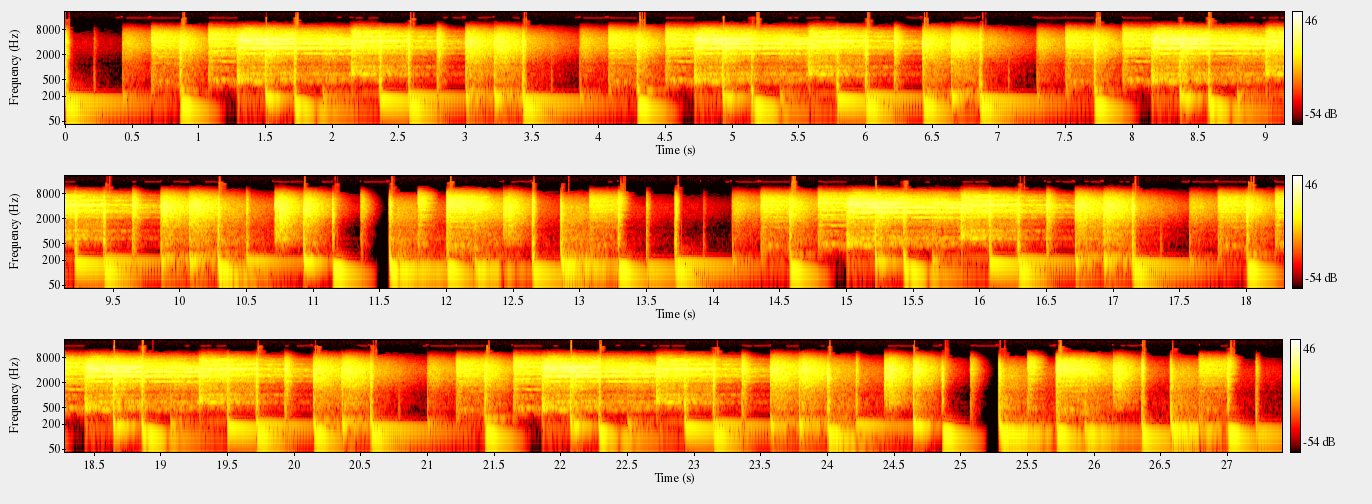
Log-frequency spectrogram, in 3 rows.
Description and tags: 75 bpm Acoustic Distortied Attack loop 7
ATTACK LOOPZ 02 is a loop pack created using Waldorf Attack drum VSTi and applying various amp simulator (included with Cubase 5) effects on the loops. I used the Acoustic kit to create the loops and created 8 differently sequenced loops at 75 BPM of 8 measures 4/4 long. These loops can be used at 75 BPM, 112.5 BPM or 150 BPM and even 37.5 BPM. Other measures can also be tried out. The various effects are all quite distorted.
drumloop, 4, 75bpm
